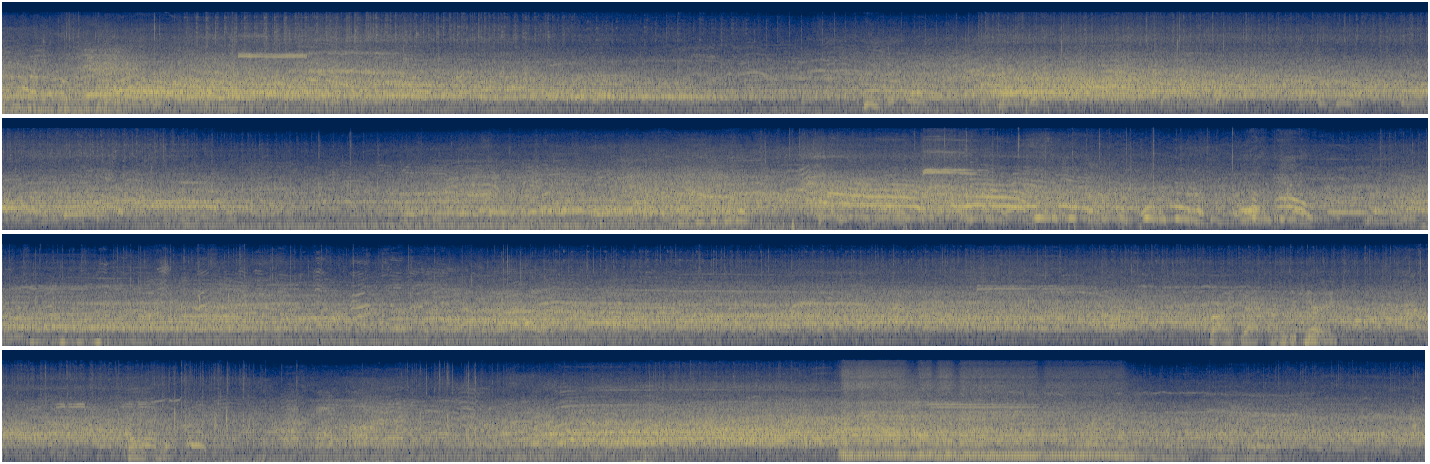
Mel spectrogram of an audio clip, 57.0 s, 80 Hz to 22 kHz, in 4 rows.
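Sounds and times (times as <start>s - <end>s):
stadium crowd shouting and cheering: 0.0s - 57.0s.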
